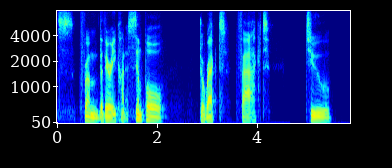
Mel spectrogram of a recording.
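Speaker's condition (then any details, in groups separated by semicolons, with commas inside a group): No condition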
